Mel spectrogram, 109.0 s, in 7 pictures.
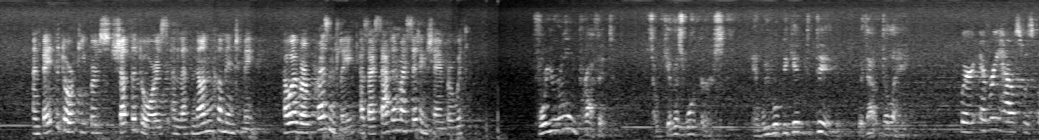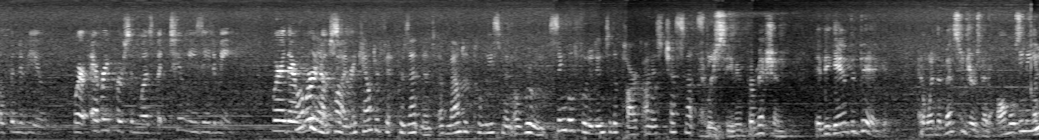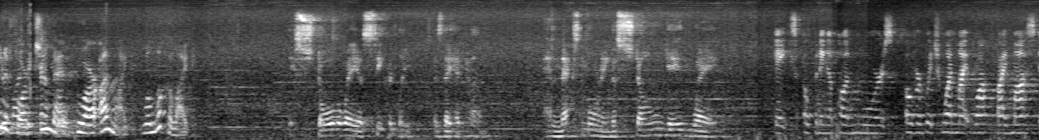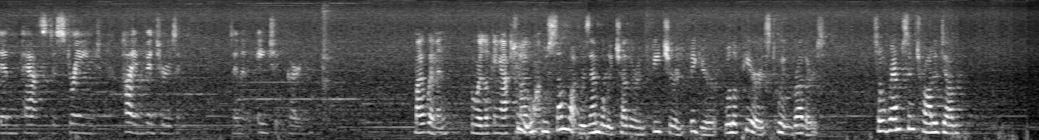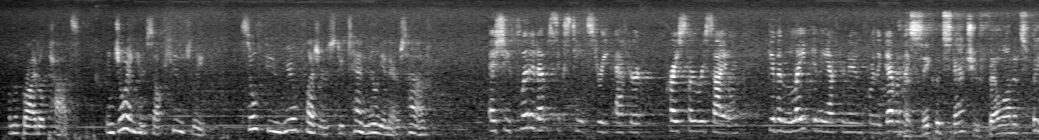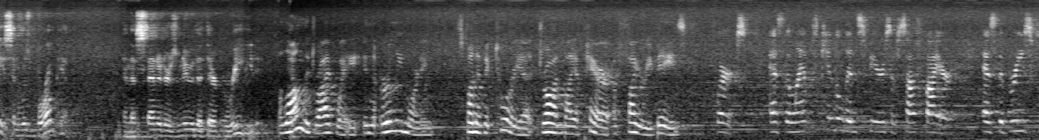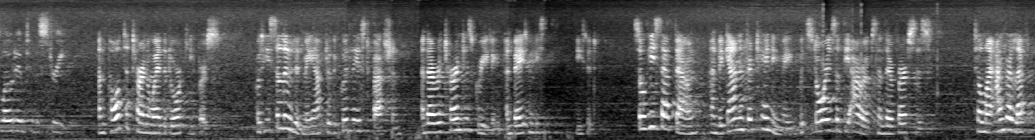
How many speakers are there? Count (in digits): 4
